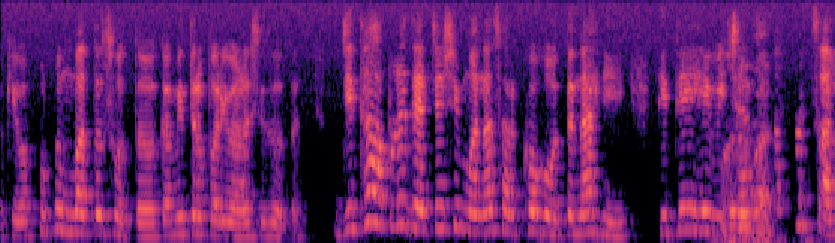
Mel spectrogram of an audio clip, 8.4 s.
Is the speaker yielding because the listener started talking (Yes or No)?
No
